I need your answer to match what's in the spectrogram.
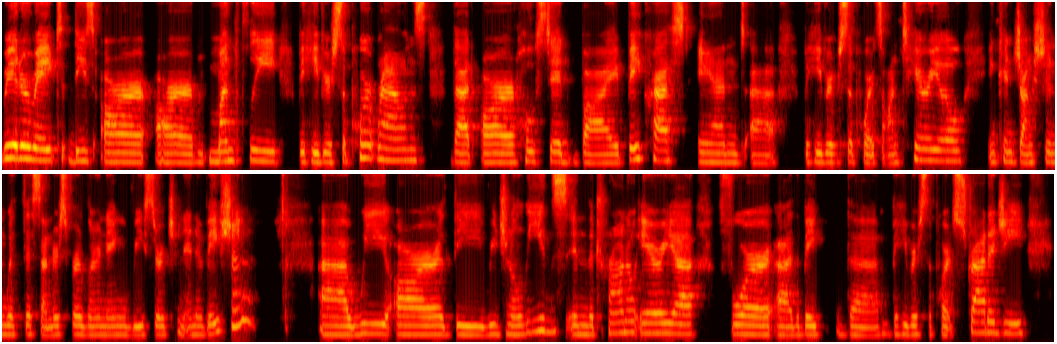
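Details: Adult woman speaking; normal speech.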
